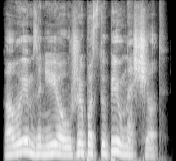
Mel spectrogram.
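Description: A woman reading an audiobook, voicing a stern, blunt middle-aged father who speaks slowly and firmly. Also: medium pitch, darkish tone, lightly acted.

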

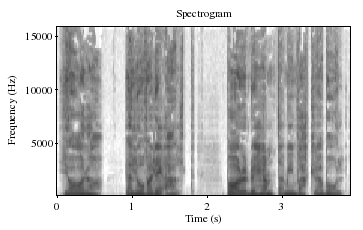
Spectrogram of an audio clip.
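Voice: mid-range voice, expressive, vocal fry, darkish tone, slightly rough, dry recording, clean studio sound, voice pushed up. A reader doing a petulant young princess. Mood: eager. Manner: petulant, eager to please when she wants something. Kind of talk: storybook reading.

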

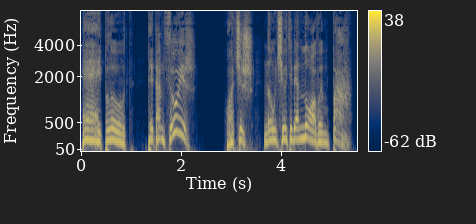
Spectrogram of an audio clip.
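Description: A man's voice: sits high, lively intonation, slow pace, creaky, dry recording, studio quality, voice pushed up, exaggerated voice. A man voicing a haughty, cruel male fairy spirit who boasts and rages theatrically. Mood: gloating. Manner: theatrical, exulting, shouting in rage.

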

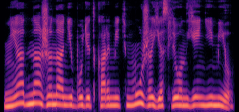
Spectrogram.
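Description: A woman's voice: medium pitch, fairly even intonation, normal speed, darkish tone, no room sound, clean studio sound, close to an everyday voice. A woman voicing a playful young husband from the steppe in an audiobook, bantering in an easygoing way. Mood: teasing. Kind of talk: audiobook character voice.

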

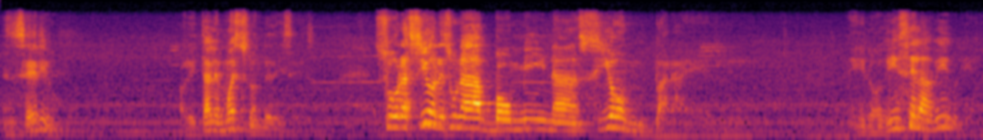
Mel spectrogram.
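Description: A man's voice: a little high, slow, long pauses, slight background noise. A male pastor, preaching a sermon and acting out churchgoers in playful voices. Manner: animated, acts out churchgoers in funny voices.

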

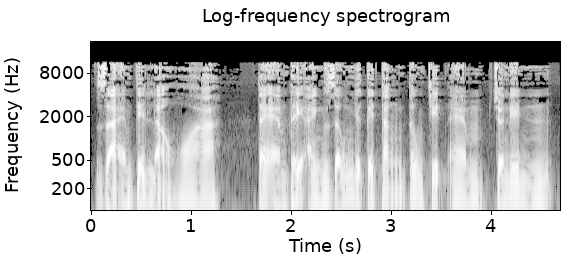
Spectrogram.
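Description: A man's voice: lowish voice, normal speed, darkish tone, dry recording, lightly acted. A man voicing a young female ghost who whines and pleads pitifully. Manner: whiny, pleading.

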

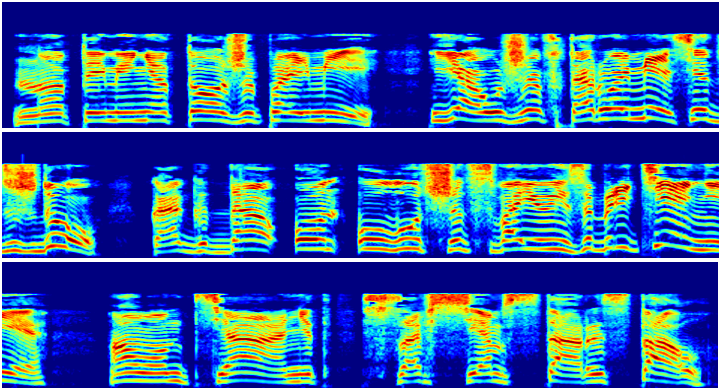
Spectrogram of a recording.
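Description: A woman voicing a brutish, boastful male pirate chief who threatens and brags in drawn-out phrases, in a storybook reading. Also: high-pitched, pushed and bright, no room sound, exaggerated voice. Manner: gruff, bragging, drawn-out threats. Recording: slightly dull, dry recording.

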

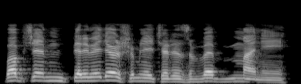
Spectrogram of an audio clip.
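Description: A man voicing a cheeky young male gremlin who talks in sly, slangy, wheedling tones, with a raised pitch. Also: expressive, unhurried, a bit bright, clean tone, muffled recording.

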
